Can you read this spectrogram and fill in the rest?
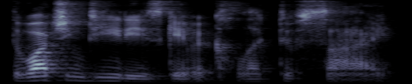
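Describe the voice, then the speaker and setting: Guy reading a fantasy book out loud, deep gravelly voice, chats a bit as he goes. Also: lively intonation, fairly quick. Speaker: reader and commentator. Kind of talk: reading a fantasy novel aloud with casual commentary.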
